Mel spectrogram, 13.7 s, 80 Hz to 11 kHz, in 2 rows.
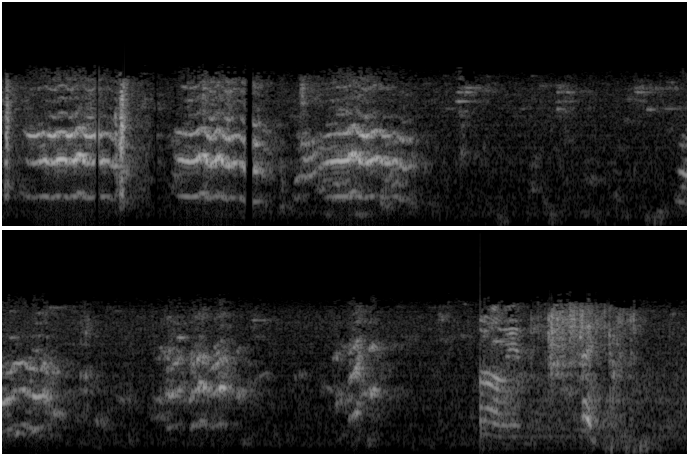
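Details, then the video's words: Pet parrot, 40 years old, on an outside perch in Lake Worth Beach, Florida, mimicking a woman's cries for help: a series of loud, harmonic, voice-like wails and shrieks of uneven length, some wavering, with brief quiet gaps between them. "Florida Parrot Screaming For Help"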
